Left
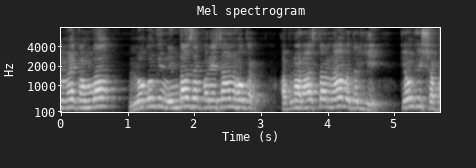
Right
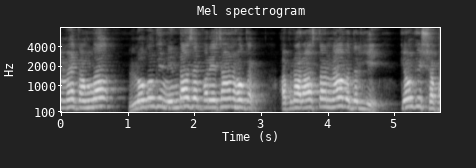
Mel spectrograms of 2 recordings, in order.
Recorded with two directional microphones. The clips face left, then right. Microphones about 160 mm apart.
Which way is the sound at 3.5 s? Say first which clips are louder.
Right 2 dB; 5° right (ahead or behind).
